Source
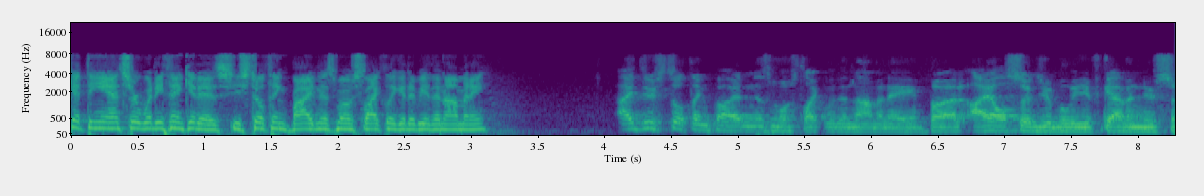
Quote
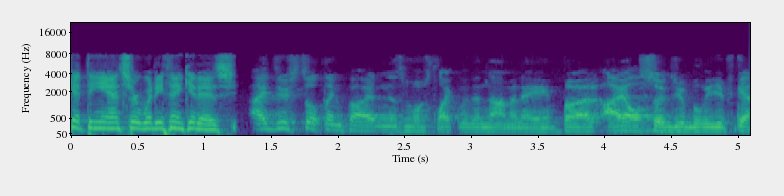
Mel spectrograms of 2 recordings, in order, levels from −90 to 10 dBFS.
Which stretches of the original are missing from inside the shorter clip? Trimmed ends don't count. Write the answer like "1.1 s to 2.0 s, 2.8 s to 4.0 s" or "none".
1.2 s to 4.0 s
